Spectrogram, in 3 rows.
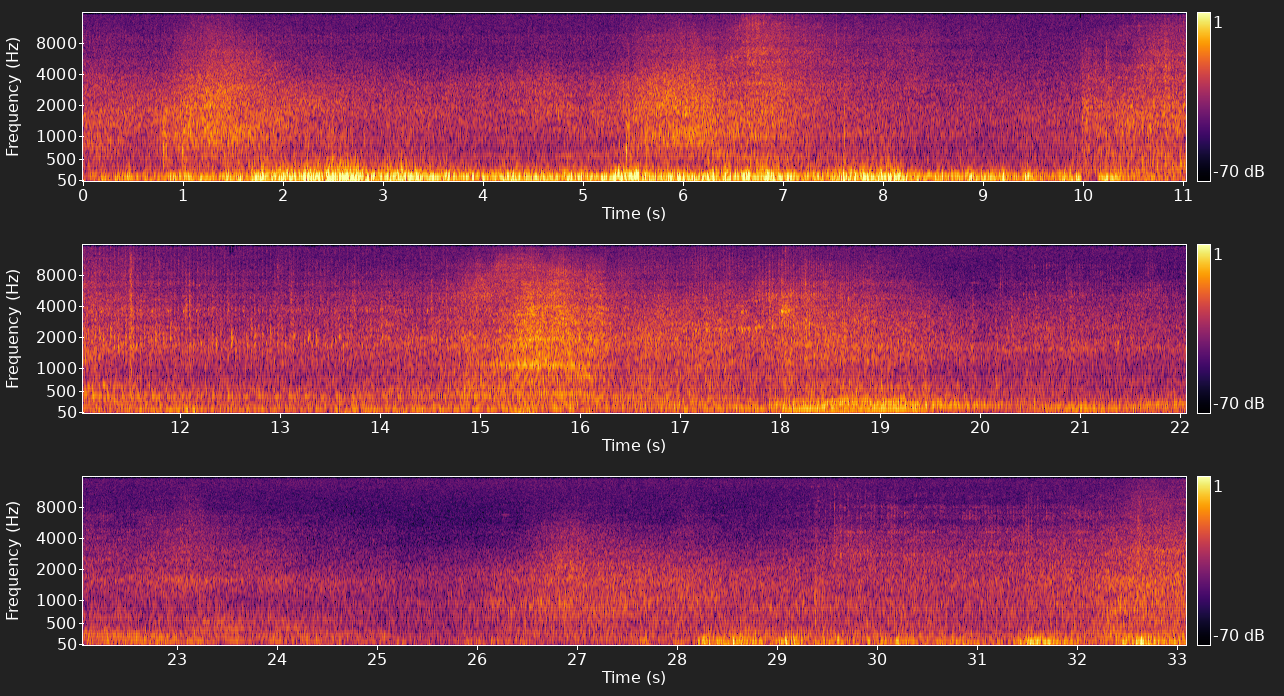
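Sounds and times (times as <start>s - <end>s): car passing with low rumble: 0.1s - 33.0s
truck engine running: 10.0s - 15.2s.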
